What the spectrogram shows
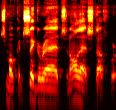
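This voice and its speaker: Fairly slow speech from a man, on a very clean recording against a silent background. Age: 60s. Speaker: poker coach. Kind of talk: interview conversation. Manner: halting, many restarts.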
